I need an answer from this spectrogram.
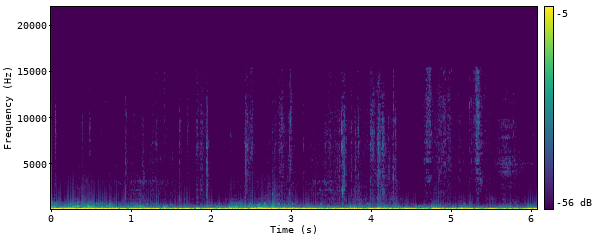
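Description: Steady low rumble of a passenger train in motion, with a few faint clicks.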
